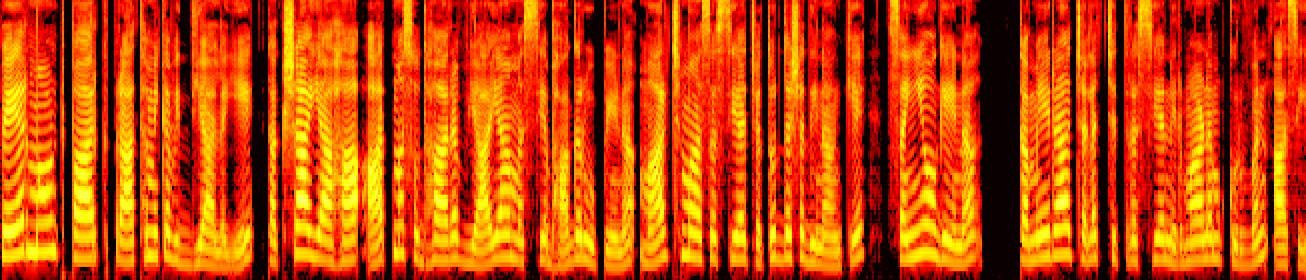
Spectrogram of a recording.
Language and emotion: Sanskrit, neutral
